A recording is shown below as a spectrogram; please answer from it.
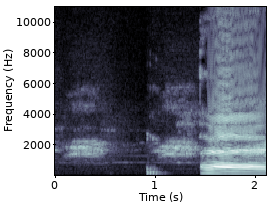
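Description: A crow cawing twice, faintly, in the background.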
